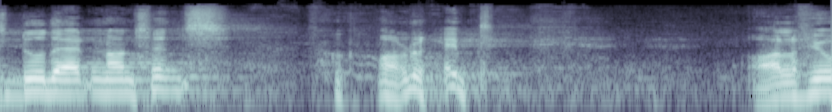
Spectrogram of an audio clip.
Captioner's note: laughs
